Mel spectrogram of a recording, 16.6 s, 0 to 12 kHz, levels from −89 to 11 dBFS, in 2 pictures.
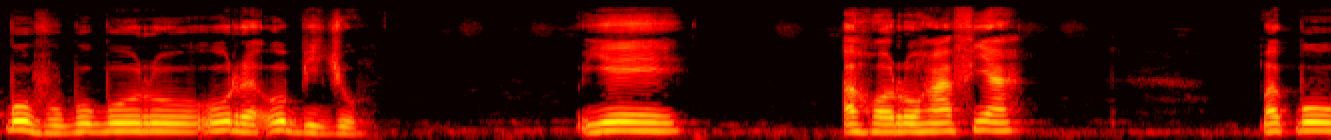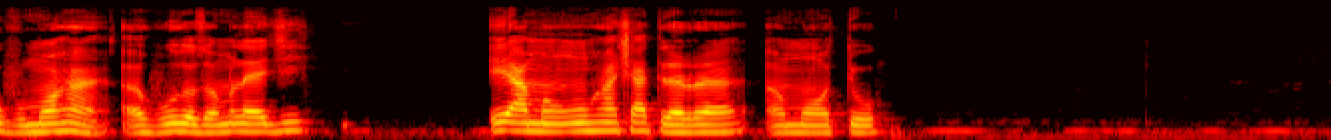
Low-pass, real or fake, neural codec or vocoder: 9.9 kHz; real; none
